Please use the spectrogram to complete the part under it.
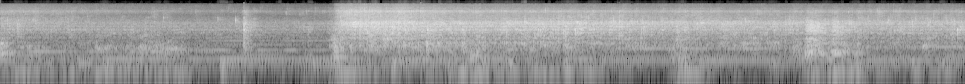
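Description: Whole cumin seeds and potatoes hitting hot oil in a Bengali cabbage dish, a broad steady sizzle that jumps louder around the two-and-a-half second mark and keeps hissing evenly, with a couple of faint clinks along the way.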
